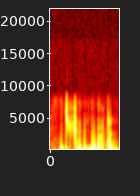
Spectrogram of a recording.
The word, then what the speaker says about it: Jakob: Jacob disease, I think is actually the correct pronunciation.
